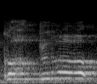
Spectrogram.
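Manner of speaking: retold yell. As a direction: imitate an angry insult from the stage-side. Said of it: "langsung teriak". (tiruan teriakan makian bernada tinggi)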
